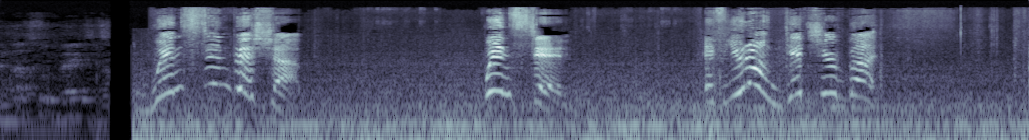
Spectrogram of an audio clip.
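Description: A dog whines in high, rising and falling cries inside a car.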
